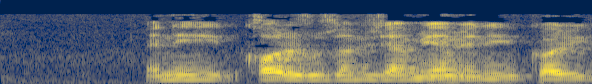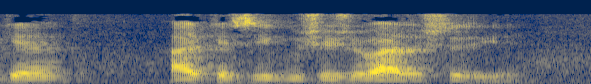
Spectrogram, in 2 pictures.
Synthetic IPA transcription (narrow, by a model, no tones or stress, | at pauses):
jæniːkʰɒːɾeɾuːzɒːned͡ʒæmiːæmjæniːkʰɒːɾiːke | hæɾcʰesiːɡuːʃeʃ̬oβæɾd̪ɒːʃt̪ed̪iɡḛ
